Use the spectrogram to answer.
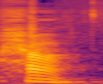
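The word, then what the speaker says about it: ح: সালাসা সালাসা এবার আসেন হা আমি এই হরফটিকে গুরুত্ব দেবার জন্য বলেছি হা একটু গলার ভিতর থেকে মধ্যখান থেকে হলকের মধ্যখান থেকে হবে হা এরপর আমি জিমের কথা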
